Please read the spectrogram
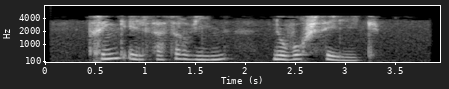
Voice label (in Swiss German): "trink", alsace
